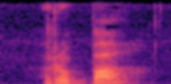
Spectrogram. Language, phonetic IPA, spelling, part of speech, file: Czech, [ˈropa], ropa, noun, Cs-ropa.ogg
- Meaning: petroleum (crude)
